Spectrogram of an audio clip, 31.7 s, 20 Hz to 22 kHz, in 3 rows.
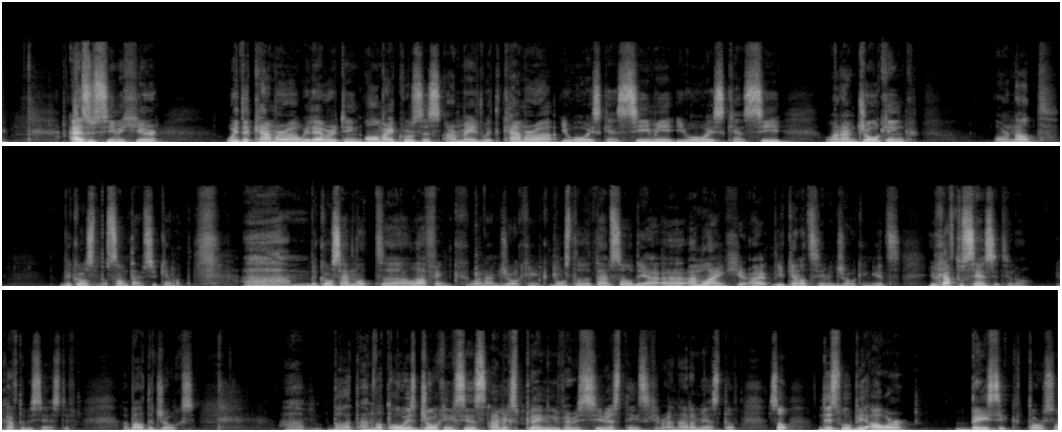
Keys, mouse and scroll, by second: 4.4 i, 16.1 ctrl+1, 26.1 ], 26.2 ].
